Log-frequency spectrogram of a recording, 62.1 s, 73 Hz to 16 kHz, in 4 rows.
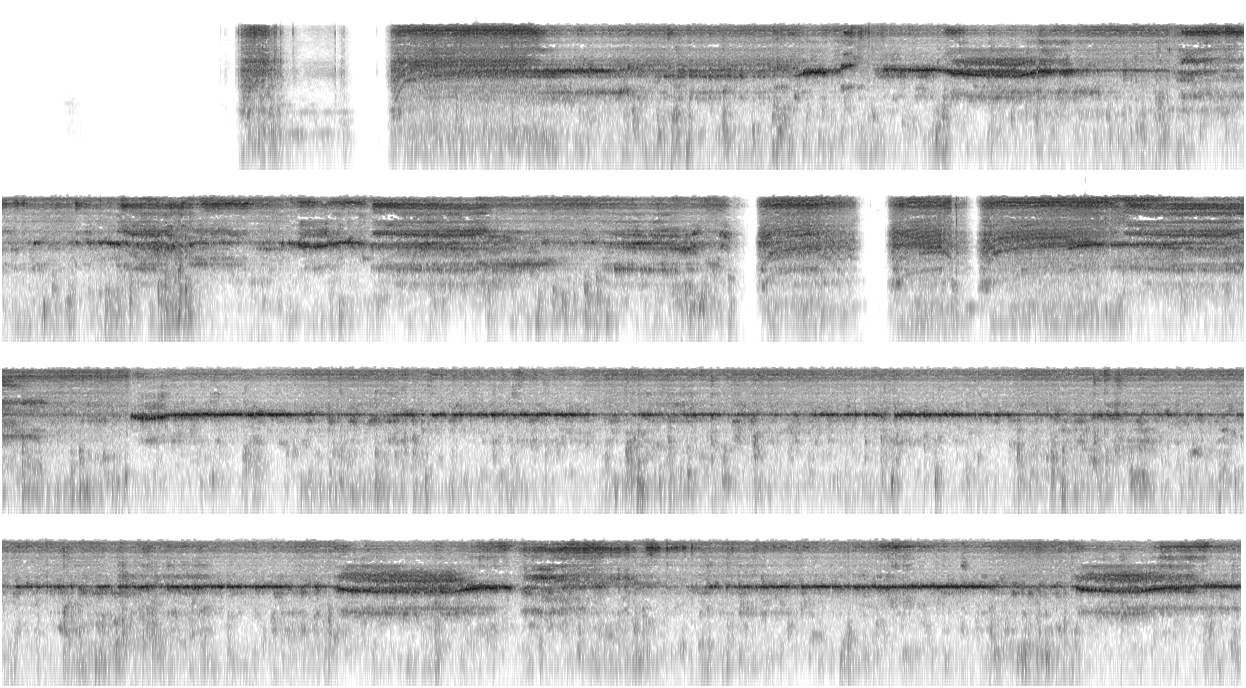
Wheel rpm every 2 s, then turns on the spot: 0, 20, 80, 210, 210, 240, 220, 230, 230, 230, 220, 220, 120, 80, 190, 220, 230, 230, 230, 240, 230, 230, 230, 230, 230, 220, 220, 230, 230, 230, 230.
2-4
